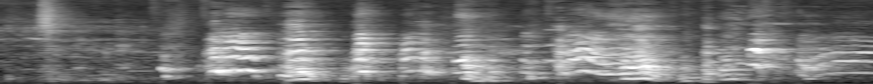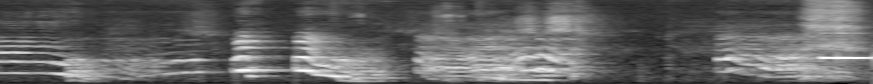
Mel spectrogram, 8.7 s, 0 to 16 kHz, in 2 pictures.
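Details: A 9-month-old male Lhasa Apso puppy getting frisky and too friendly with a person gives a run of high, arching whines and short yips with grumbly vocal sounds between.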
